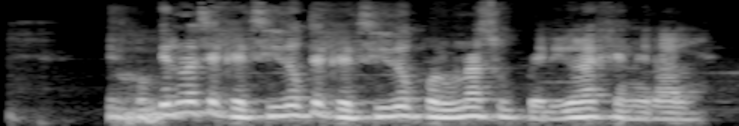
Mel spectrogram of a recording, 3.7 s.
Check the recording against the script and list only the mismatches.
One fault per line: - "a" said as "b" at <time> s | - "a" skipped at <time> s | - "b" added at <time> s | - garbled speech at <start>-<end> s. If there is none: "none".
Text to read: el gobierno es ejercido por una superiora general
- "ejercido" added at 1.6 s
